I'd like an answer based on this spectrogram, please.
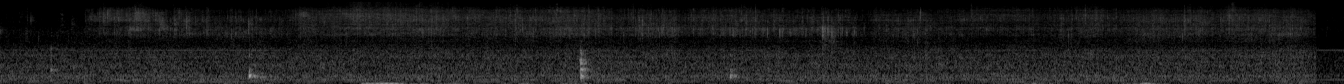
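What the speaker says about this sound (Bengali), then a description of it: "আপনি 2 মিনিট একটুখানি তেলের মধ্যে মানে পেঁয়াজ রসুনের মধ্যে একটু ভেজে নেবেন ভেন্ডিটাকে" Okra frying briefly in oil with onion and garlic in a pan makes a soft, steady sizzle, with a few faint clicks and taps scattered through it and no voices.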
